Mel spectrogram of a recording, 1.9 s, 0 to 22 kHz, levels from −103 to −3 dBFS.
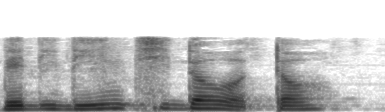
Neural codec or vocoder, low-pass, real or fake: none; 5.4 kHz; real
